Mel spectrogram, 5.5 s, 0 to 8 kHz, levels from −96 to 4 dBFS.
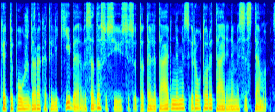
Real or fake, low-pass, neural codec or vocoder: real; 7.2 kHz; none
